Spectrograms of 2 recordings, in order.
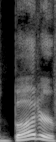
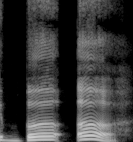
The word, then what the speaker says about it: butter: The word butter, which is butter for you, and butta for me in RP, could be buh in a Cockney accent, with that glottal stop right in the middle.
